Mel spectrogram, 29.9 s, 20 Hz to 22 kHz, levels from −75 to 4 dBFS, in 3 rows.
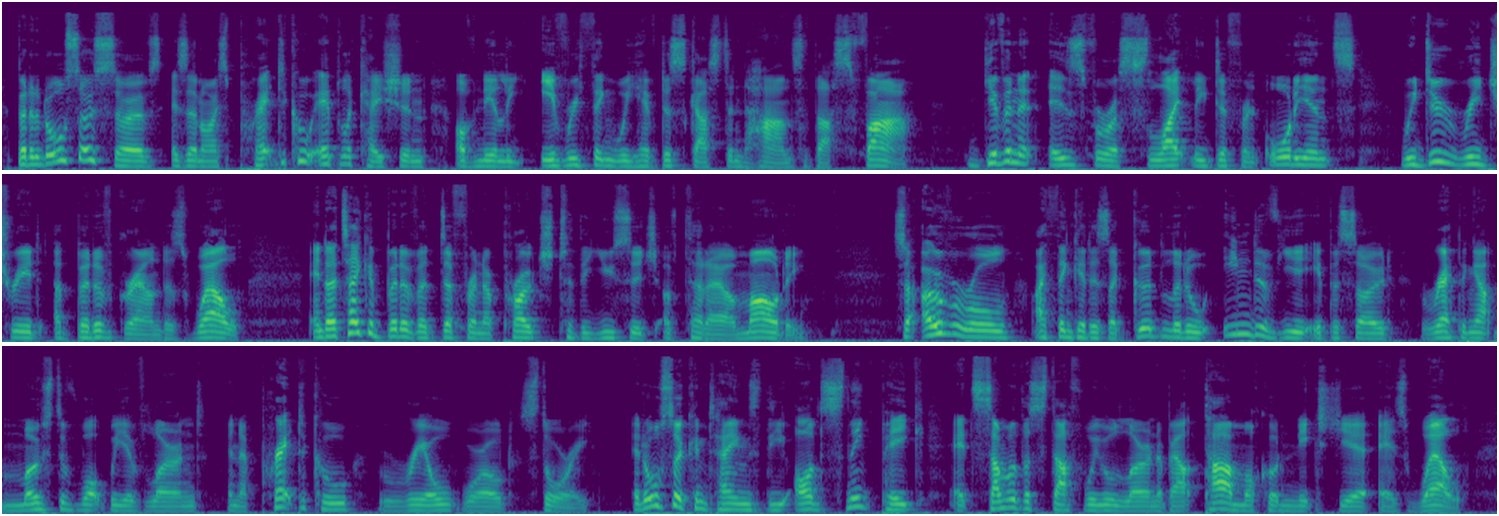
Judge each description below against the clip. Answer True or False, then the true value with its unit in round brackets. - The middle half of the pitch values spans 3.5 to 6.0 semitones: True (3.9 semitones)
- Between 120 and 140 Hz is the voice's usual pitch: True (135 Hz)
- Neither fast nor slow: True (195 wpm)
